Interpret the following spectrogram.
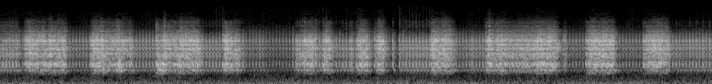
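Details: Canadian Westinghouse Model 577 radio after the low B+ fix: intermittent harsh crackle and hiss while tuning; it disappears with the tuning capacitor fully open, so a scraping plate is suspected, with DC on the plates possibly a factor.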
